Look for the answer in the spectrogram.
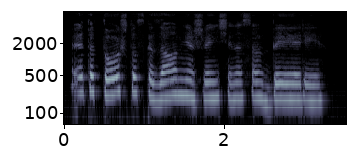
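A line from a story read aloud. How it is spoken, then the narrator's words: Absent-minded mutter. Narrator (Russian): рассеянно пробормотал он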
